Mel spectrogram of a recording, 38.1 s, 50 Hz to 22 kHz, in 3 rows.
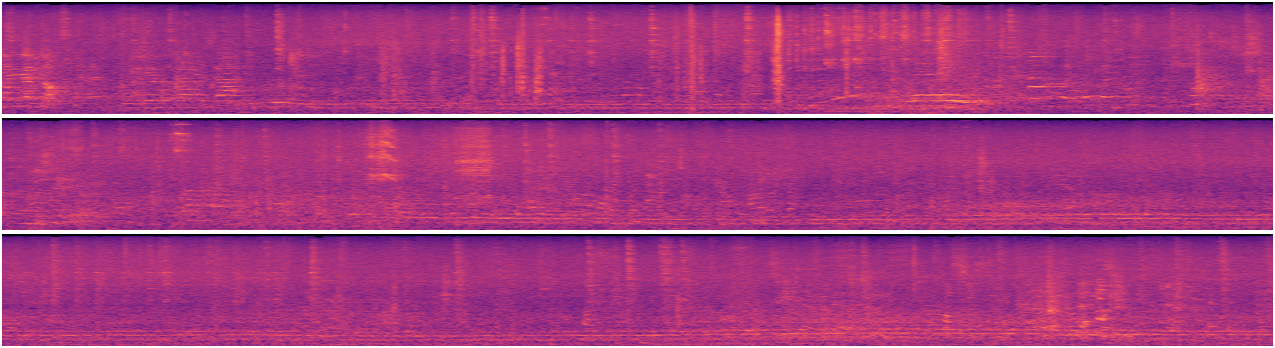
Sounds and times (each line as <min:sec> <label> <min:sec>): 0:00.0 many people around waiting in lines 0:38.1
